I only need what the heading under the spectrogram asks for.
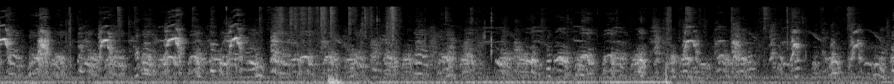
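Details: Young male chukar partridge of the Maskati type, seven months old, giving rapid clucking chuk notes in dense uneven bursts, roughly one and a half per second, over a low steady hum.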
